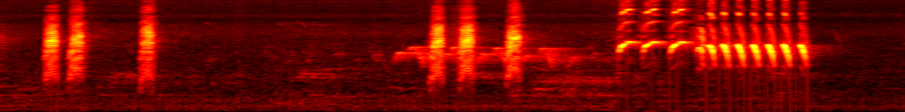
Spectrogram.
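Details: Sooty-headed bulbul singing vigorously: a few sharp ticks, short buzzy phrases, then a rapid cascade of about ten bright, ringing hooked notes.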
